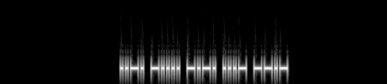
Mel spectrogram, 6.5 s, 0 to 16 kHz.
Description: Morse code, heard as a keyed tone, about 28 wpm, 700 Hz. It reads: F6CVQ
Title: DXCC-100 Call Signs - 5 Characters - Repeated 3x - 28wpm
